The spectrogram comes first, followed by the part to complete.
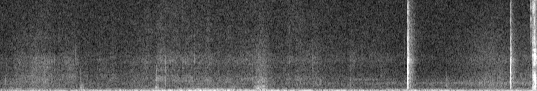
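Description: Quiet room tone with a faint low hum, broken by two short sharp clicks near the end.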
